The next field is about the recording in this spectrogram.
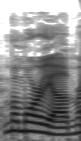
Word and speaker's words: memoriam: I think I got a little more emotional with that one just because it's definitely more of a like in memorial or how do you say that? – Memoriam, right? – Memoriam.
